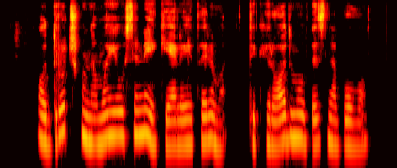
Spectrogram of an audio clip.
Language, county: Lithuanian, Telšiai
